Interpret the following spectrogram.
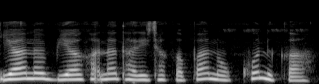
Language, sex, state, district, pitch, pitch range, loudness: Garo, female, Meghalaya, South Garo Hills, 230 Hz, 210-245 Hz, -17 LUFS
